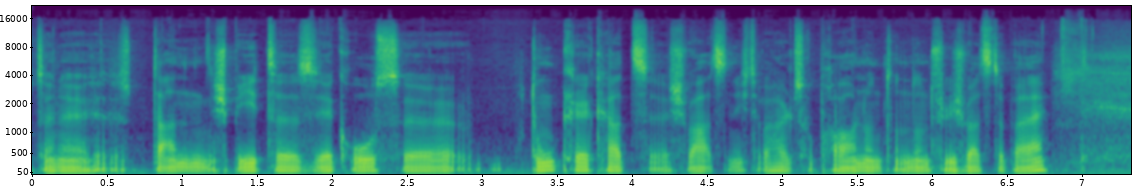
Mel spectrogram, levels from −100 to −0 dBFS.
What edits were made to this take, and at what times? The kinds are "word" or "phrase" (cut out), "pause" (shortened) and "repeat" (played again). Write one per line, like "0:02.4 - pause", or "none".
none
